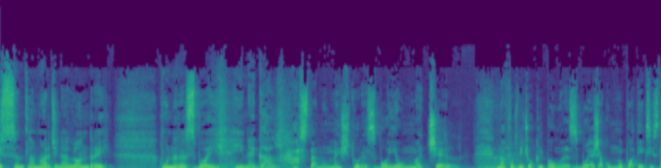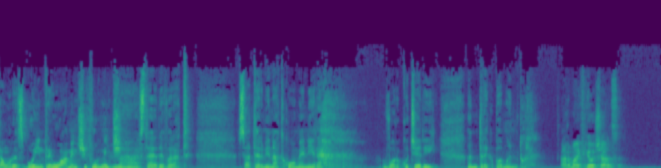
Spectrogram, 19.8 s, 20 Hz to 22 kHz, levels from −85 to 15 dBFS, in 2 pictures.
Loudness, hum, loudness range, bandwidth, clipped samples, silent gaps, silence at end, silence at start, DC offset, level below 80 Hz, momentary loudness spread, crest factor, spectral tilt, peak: -18 LUFS; none; 4 LU; 16 kHz; under 0.1%; none; 0 s; 0 s; under 0.1%; -36 dBFS; 12 LU; 16 dB; -4.5 dB/octave; -2 dBFS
